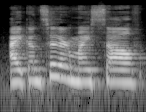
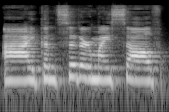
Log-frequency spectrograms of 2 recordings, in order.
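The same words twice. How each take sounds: The two takes are said the same way.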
